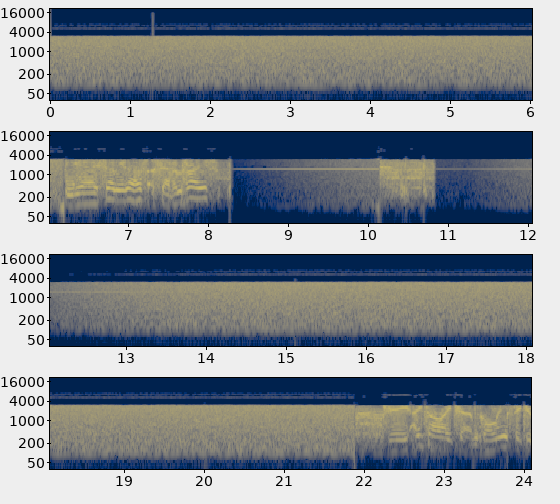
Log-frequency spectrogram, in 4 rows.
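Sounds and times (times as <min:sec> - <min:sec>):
radio receiver hiss: 0:00.0 - 0:24.0
brief radio signal burst: 0:06.2 - 0:13.2, 0:21.8 - 0:24.0.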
